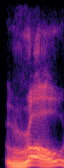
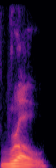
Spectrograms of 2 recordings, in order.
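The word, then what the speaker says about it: rho: for density and it's row not to don't say p it's pronounced Row the p in the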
